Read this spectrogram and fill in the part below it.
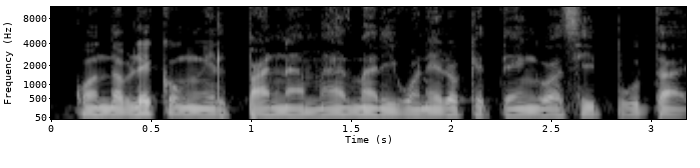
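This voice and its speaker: The speaker is a man. The sound is dry with no echo, and the background is quiet. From Ecuador, Ambato; Ecuador. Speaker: rapper; guest. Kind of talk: casual chat. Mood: relaxed, casual, joking. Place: studio. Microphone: headset.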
